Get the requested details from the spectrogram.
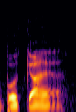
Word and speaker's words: Bodh Gaya: What happened in Bodh Gaya? If I'm saying that correctly, I probably am not. – Yeah, you are. – All right, great. I'll take it. – No, you are.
